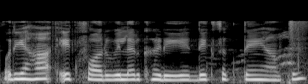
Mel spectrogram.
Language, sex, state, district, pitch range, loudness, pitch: Hindi, female, Rajasthan, Jaipur, 220-245 Hz, -15 LUFS, 225 Hz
